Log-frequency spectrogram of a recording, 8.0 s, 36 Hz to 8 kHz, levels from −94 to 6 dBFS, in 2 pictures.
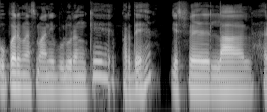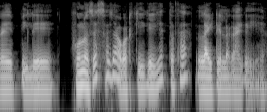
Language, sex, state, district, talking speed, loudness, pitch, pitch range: Hindi, male, Uttar Pradesh, Jyotiba Phule Nagar, 170 wpm, -22 LUFS, 105 Hz, 100-125 Hz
